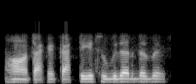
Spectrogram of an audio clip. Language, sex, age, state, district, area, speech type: Odia, male, 18-30, Odisha, Ganjam, urban, conversation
